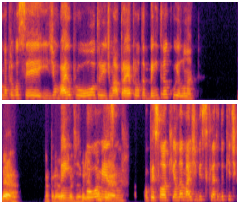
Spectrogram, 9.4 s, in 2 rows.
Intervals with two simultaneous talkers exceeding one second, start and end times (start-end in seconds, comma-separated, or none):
5.8-7.2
